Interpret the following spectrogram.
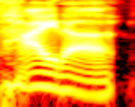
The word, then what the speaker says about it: Jaida: so funny is like in Spanish my name would be pronounced Haida okay because it's like with a job yeah so it's not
